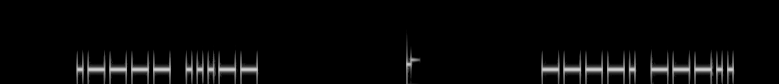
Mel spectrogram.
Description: Morse code, heard as a keyed tone, about 22 wpm, 700 Hz. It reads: 13 98
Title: Numbers - 2-Digit 22wpm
